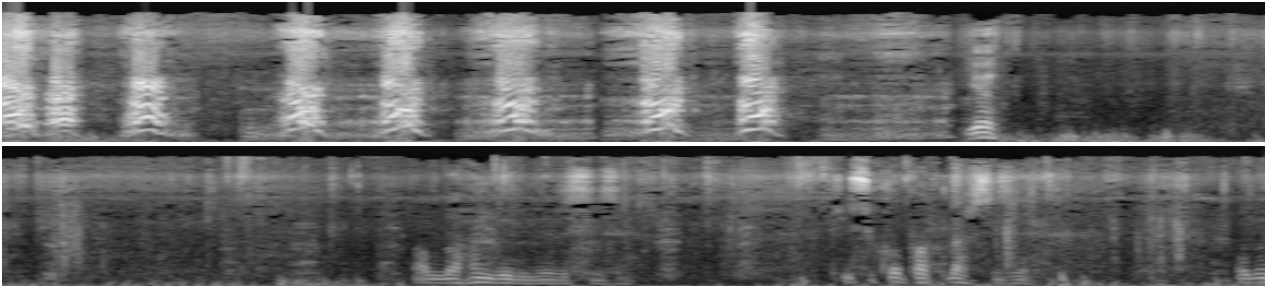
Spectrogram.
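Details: Kangal dogs squabbling with each other in the morning after being given a rabbit the night before. Seven deep, loud barks come roughly every half second over the first five seconds. A man then talks scoldingly, with a few faint yelps.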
